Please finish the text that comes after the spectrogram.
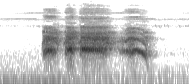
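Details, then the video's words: Wild jungle chicken competing to crow at a trap set with bait. A slightly softer, lower crow with three choppy rising notes running together and a drawn-out descending tail, about one and a half seconds long, with no other sounds. "The trap for wild chickens is baited with standard bait and the birds compete to crow"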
